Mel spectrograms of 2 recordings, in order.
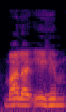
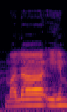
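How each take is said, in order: Both takes have the same delivery.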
